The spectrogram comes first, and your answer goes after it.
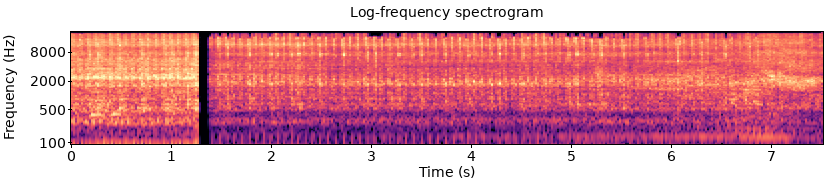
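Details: Hero Thriller 160cc engine at a steady idle with a quick rattling tick, about three a second, riding on the engine beat; abnormal engine noise, source not pinned down.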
